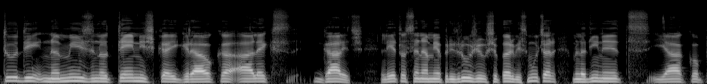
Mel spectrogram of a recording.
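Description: From 3.35 to 6.03 s the speech turns rushed at unchanged pitch, a time-stretched section, likely sped up about 1.69 times by dropping short pieces.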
